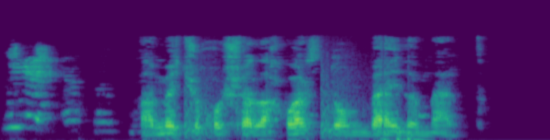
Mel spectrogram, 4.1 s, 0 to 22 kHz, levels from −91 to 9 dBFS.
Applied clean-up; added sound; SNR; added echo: none; Explosion; 17 dB; reverberation time 0.1 s.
